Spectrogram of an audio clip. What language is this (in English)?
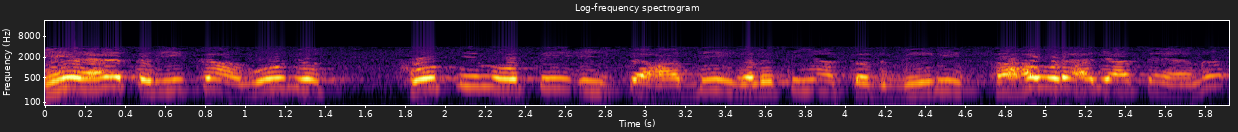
Hindi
